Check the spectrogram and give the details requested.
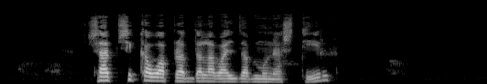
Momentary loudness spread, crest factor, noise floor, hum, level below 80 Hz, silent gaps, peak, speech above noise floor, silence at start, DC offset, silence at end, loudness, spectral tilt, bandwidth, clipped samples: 12 LU; 24 dB; -73 dBFS; none; -76 dBFS; none; -2 dBFS; 51 dB; 0.9 s; under 0.1%; 1.6 s; -22 LUFS; -4.5 dB/octave; 11.5 kHz; under 0.1%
